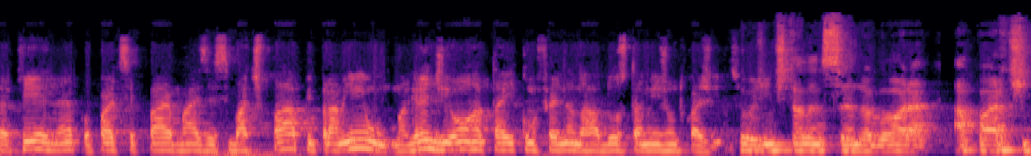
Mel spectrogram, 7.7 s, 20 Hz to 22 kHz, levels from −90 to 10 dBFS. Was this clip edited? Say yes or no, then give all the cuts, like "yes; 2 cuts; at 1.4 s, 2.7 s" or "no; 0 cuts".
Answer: yes; 1 cut; at 5.5 s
